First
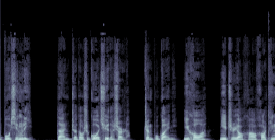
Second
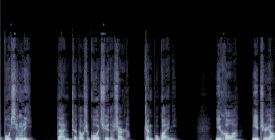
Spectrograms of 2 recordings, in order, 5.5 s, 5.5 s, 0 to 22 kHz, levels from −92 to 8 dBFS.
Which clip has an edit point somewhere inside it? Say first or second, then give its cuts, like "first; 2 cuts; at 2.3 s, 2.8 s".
first; 1 cut; at 3.6 s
